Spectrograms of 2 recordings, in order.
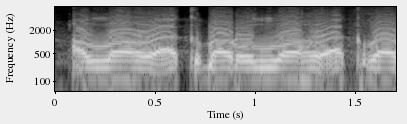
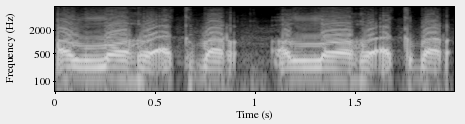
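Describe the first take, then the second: First: The phrases run together without breaks between them. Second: Each phrase is set apart by a short break. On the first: The speaker calls it wrong. "Bersambung-sambung gini" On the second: The speaker calls it right. "secara berpisah-pisah"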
